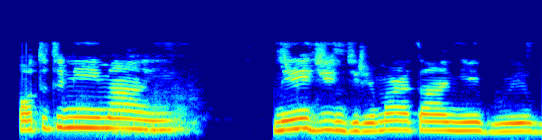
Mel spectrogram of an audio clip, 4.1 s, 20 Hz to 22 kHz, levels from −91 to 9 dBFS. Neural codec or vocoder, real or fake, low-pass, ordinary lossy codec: none; real; 7.2 kHz; none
